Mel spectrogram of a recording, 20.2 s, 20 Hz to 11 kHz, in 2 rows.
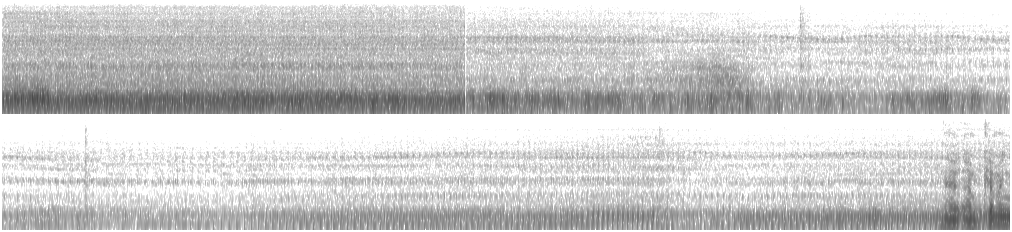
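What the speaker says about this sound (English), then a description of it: "I just love the noise of a C15 as it climbs a hill." A BSA C15 motorcycle climbing a hill on a country run, its engine droning steadily close by with wind rush, the note shifting partway through, while a rider talks over it.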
